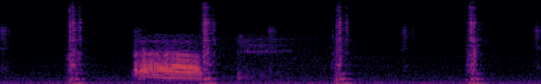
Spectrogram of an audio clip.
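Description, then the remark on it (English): A clock timer ticks steadily, four sharp, crisp clicks spaced about a second apart, with a brief voice murmuring between the first two ticks. “Oh, you got tech, you got a clock on me. We got the clock.”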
